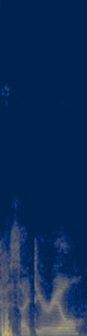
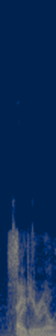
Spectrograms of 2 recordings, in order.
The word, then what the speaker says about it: sidereal: i don't know i kind of liked like sidereal saheeda ooh how do you say that how do you spell that uh s i d e r e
